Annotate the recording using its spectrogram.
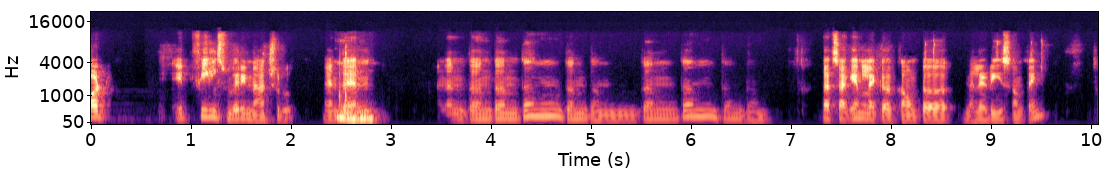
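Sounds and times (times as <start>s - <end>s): man singing: 3.8s - 6.8s.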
